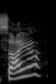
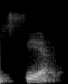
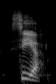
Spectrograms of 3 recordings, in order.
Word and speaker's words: Sia: So it'll be Anna, Ammar, Larissa, Amma, and how do you pronounce, is it Saya? Yeah, you can address me, Sia. Sia, perfect. Yeah. Just so I get it right. Sia.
